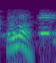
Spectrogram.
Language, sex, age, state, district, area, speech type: Odia, male, 60+, Odisha, Gajapati, rural, conversation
